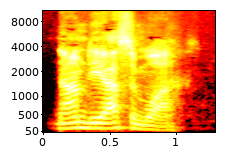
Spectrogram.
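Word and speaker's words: Nnamdi Asomugha: I was impressed by, Asamuga? Muga? Say his name? The football player? – Nnamdi Asamoah. – Nnamdi Asamoah. Wait. Asamoah? – Is that how you say Asamoah, yeah.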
